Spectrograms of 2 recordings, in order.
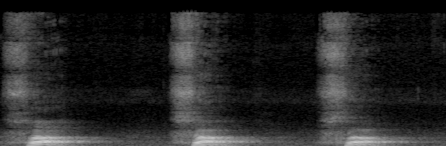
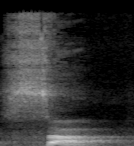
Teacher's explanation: इस पेटचिरवा सा का इसका उच्चारण मूर्धा से होता है, इसलिए इसको मूर्धन्य सा कहा जाता है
